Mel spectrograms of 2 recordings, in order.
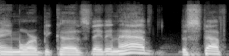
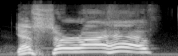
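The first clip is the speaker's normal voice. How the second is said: very high, slow, emphatic swaggering cowboy drawl; 9 semitones higher than usual. Recounting how a man answered, the speaker is retelling an emphatic answer. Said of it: "he was so emphatic about it".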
